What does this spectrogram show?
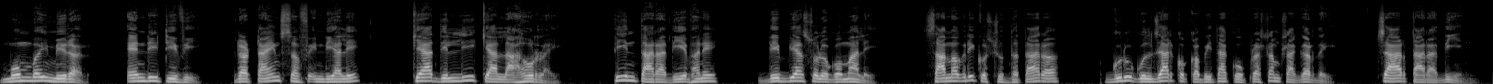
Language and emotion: Nepali, neutral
